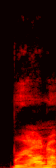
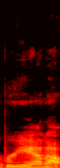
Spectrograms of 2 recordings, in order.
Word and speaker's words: Brianna: Brianna or Brianna. I've heard it pronounced both ways with the same spelling.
